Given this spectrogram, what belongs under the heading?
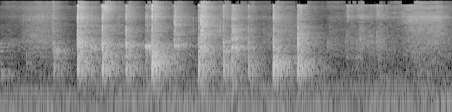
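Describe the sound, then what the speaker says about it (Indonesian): Students in a classroom give a round of hand clapping, a short, fairly faint burst of quick, uneven claps from a small group lasting about three seconds before fading out. "Beri tepuk tangan"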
